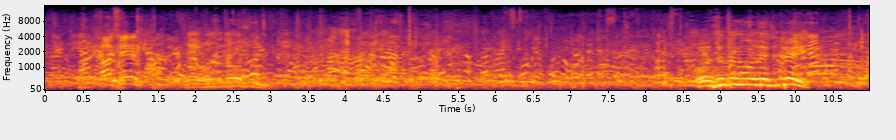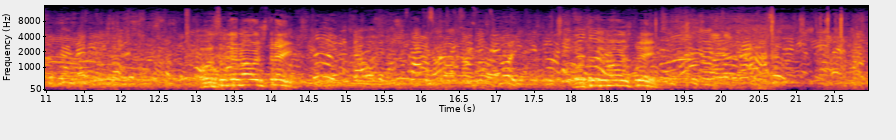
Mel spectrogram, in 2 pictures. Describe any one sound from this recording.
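A middle-aged man speaks into a microphone over a loudspeaker, with animation.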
